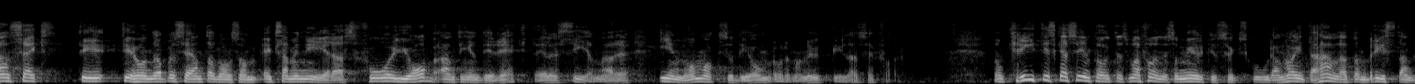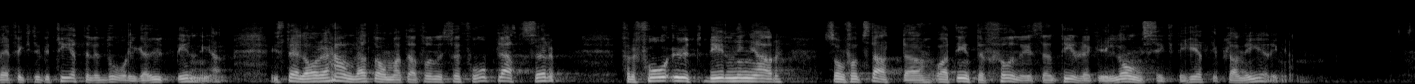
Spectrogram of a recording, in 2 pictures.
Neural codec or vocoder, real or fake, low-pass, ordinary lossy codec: codec, 16 kHz, 8 kbps, FreqCodec, smaller model; fake; none; none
